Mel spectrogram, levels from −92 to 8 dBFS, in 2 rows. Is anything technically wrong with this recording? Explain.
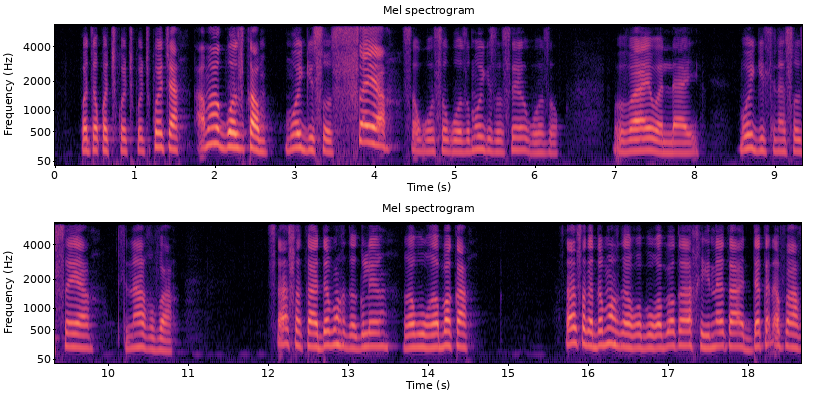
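Yes. Aliasing runs through the whole speech clip. The audio was brought down to a lower sample rate without first removing content above the new limit, which fits a drop to a 12 kHz rate with a fold point at 6 kHz. Energy that belonged above 6 kHz mirrors back below it as unrelated tones, roughly 25 dB under the speech, so sibilants sound gritty and metallic. Plain band-limiting would only dull the top end. Here false high content crowds right up against 6 kHz.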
